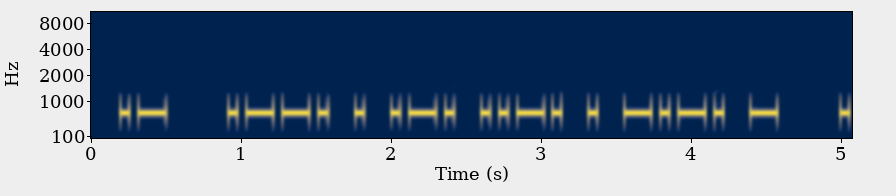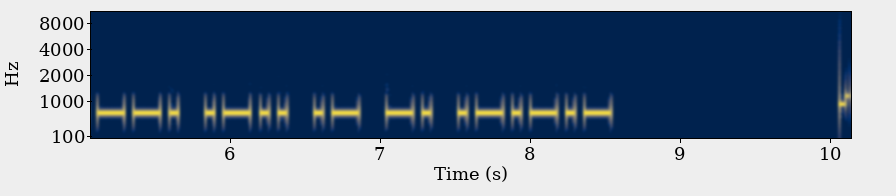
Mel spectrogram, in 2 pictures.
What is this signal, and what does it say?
Morse code, heard as a keyed tone, about 19 wpm, 700 Hz. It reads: A PERFECT PLAN.
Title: Sentences with 7-Word Phrases - Spoken Beginning - 20wpm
